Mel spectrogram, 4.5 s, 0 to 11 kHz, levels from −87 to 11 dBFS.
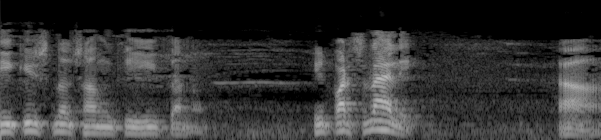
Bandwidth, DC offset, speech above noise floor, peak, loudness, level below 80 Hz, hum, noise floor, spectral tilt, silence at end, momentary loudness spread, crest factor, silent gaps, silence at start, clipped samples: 6.8 kHz; under 0.1%; 27 dB; -6 dBFS; -25 LUFS; -60 dBFS; none; -52 dBFS; -6.5 dB/octave; 0 s; 25 LU; 22 dB; none; 0 s; under 0.1%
